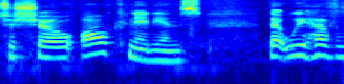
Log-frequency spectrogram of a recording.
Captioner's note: speaking French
